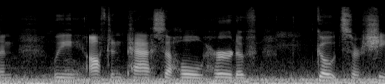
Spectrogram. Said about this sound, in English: it's been an amazing journey in this van as it crawls across the Middle Atlas Mountains of Morocco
